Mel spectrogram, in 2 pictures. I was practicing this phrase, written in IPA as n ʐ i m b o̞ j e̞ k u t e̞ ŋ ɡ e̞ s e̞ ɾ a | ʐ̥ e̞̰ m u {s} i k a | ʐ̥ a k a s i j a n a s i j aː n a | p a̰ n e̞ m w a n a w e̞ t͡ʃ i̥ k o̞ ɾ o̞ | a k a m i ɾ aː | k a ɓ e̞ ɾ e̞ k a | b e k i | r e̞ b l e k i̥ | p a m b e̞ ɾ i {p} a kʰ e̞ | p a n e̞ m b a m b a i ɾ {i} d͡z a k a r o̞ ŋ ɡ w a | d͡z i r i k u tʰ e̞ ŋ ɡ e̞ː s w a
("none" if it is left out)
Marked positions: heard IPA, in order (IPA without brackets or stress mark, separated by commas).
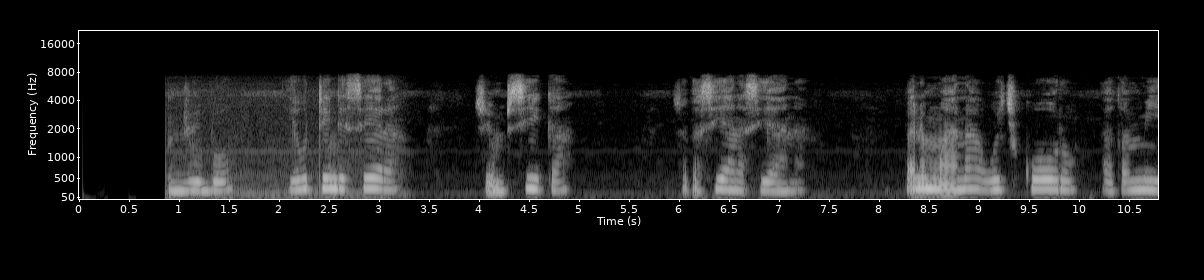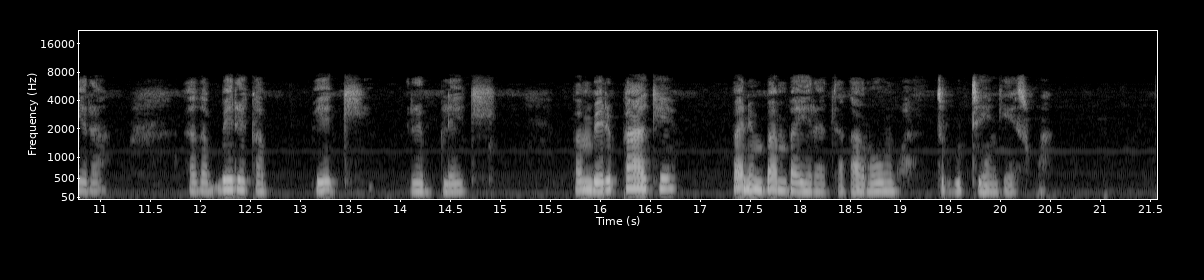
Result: s, p, a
